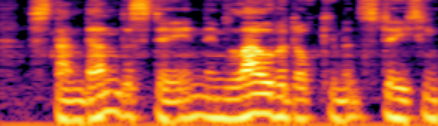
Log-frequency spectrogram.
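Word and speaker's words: stān: may be an earlier form of the name stand understand in louder documents dating from 1216 probably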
